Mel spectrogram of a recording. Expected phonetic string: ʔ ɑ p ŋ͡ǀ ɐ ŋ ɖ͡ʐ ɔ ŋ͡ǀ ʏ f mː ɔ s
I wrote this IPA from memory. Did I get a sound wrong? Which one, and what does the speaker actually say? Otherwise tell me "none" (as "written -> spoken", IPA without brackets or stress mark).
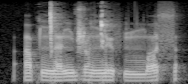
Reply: none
